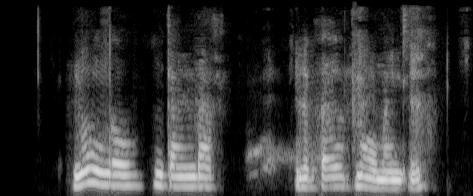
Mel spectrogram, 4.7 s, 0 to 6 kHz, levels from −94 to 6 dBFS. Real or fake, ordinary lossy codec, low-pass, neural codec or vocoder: fake; AAC, 24 kbps; 5.4 kHz; codec, 16 kHz, 4 kbps, FreqCodec, smaller model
